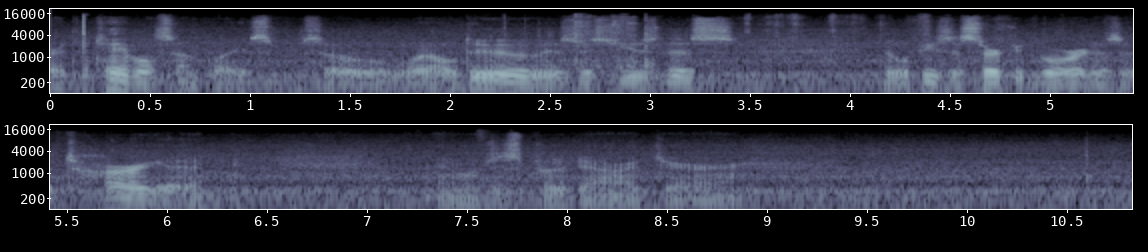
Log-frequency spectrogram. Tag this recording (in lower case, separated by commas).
speech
